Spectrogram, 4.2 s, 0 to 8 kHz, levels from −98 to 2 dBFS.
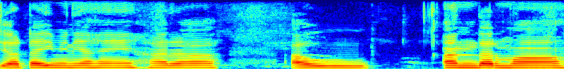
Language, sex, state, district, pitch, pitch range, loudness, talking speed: Chhattisgarhi, female, Chhattisgarh, Raigarh, 230 Hz, 225-235 Hz, -16 LUFS, 100 wpm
